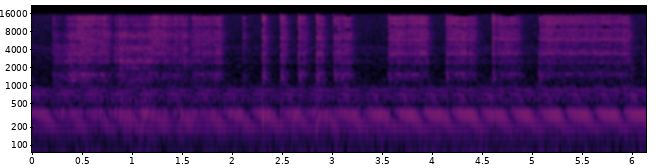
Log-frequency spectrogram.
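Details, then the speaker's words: 1973 Predom-Metrix Z-51B Polish fan motor, bench-run after resoldering its wires during repair: steady low clean hum, no scraping or rattle, spins freely; normal running. "O, bardzo fajnie się obraca."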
